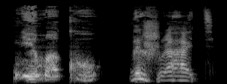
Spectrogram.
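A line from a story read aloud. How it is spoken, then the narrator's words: Wheezing rasp. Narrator (Russian): прохрипел он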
